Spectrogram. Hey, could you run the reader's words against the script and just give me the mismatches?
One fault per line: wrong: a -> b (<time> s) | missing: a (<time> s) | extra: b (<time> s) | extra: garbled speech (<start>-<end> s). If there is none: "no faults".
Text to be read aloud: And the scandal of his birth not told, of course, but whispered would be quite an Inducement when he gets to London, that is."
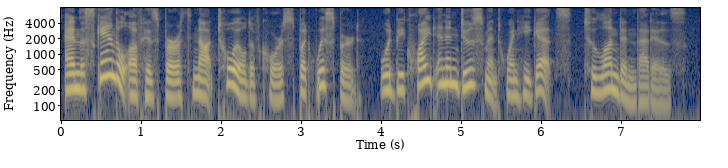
wrong: told -> toiled (2.0 s)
